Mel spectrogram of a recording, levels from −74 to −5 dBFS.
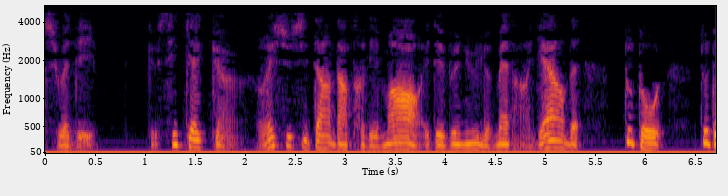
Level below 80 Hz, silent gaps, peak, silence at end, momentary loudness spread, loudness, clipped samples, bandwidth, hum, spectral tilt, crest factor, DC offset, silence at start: -52 dBFS; none; -10 dBFS; 0 s; 12 LU; -28 LUFS; under 0.1%; 5 kHz; none; -10.5 dB/octave; 18 dB; 4%; 0 s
